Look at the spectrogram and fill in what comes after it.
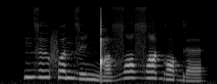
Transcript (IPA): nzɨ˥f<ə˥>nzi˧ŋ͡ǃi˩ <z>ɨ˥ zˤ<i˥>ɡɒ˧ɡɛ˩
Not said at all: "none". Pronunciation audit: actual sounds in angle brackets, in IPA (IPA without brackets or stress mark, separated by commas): ə˥, zˤ, i˥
